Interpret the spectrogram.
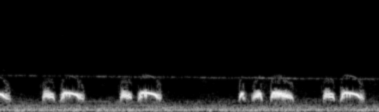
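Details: Decoy spotted dove luring wild doves to the ground, cooing in regular phrases: one or two short clipped coos followed by a longer, slightly falling coo, repeated about once a second with brief gaps.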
